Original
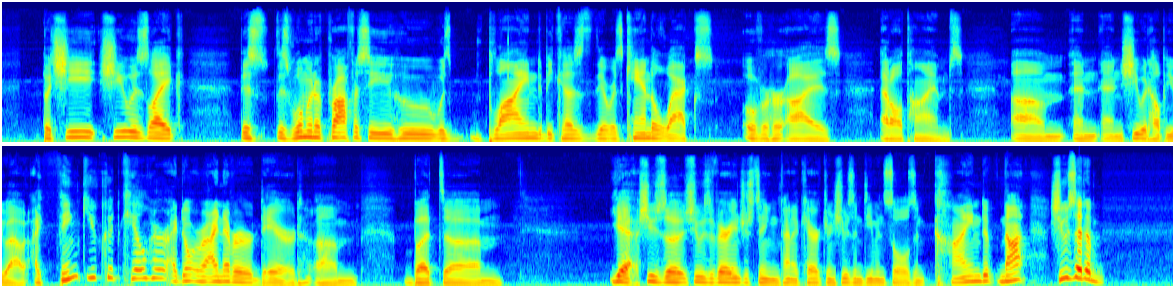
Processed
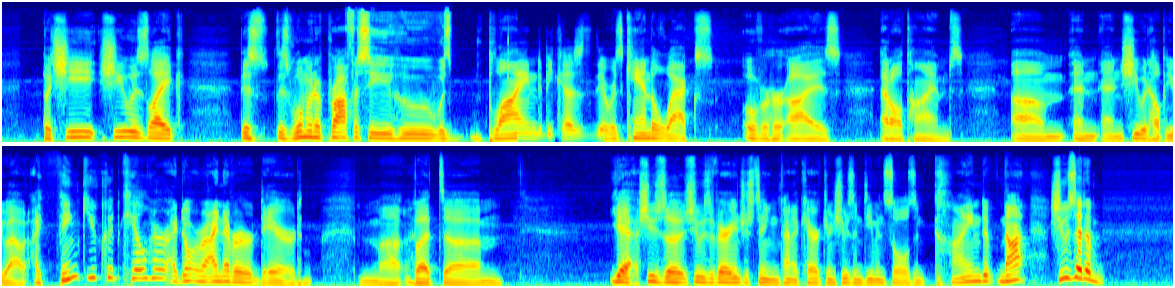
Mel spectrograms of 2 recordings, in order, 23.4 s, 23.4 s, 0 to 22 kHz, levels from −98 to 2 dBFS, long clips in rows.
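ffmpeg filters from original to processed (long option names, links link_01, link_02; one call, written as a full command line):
ffmpeg -i in.wav -filter_complex "[0:a]asettb=1/sr,asplit=3[link_01][link_02][link_03];[link_01]atrim=end=3.434[link_04];[link_02]atrim=start=3.43:end=4.5,asetpts=PTS-STARTPTS,afade=type=in:duration=0.004:curve=qsin,afade=type=out:start_time=1.066:duration=0.004:curve=qsin,aemphasis=mode=production:type=75fm[link_05];[link_03]atrim=start=4.496[link_06];[link_04][link_05]acrossfade=duration=0.004:curve1=hsin:curve2=qsin[link_07];[link_07][link_06]acrossfade=duration=0.004:curve1=qsin:curve2=hsin,asettb=1/sr,asplit=3[link_08][link_09][link_10];[link_08]atrim=end=5.154[link_11];[link_09]atrim=start=5.15:end=6.03,asetpts=PTS-STARTPTS,afade=type=in:duration=0.004:curve=qsin,afade=type=out:start_time=0.876:duration=0.004:curve=qsin,highpass=330,lowpass=5600[link_12];[link_10]atrim=start=6.026[link_13];[link_11][link_12]acrossfade=duration=0.004:curve1=hsin:curve2=qsin[link_14];[link_14][link_13]acrossfade=duration=0.004:curve1=qsin:curve2=hsin,asettb=1/sr,asplit=3[link_15][link_16][link_17];[link_15]atrim=end=20.774[link_18];[link_16]atrim=start=20.77:end=21.36,asetpts=PTS-STARTPTS,afade=type=in:duration=0.004:curve=qsin,afade=type=out:start_time=0.586:duration=0.004:curve=qsin,equalizer=frequency=1300:width_type=o:width=2.3:gain=-7.5[link_19];[link_17]atrim=start=21.356[link_20];[link_18][link_19]acrossfade=duration=0.004:curve1=hsin:curve2=qsin[link_21];[link_21][link_20]acrossfade=duration=0.004:curve1=qsin:curve2=hsin,asplit=3[link_22][link_23][link_24];[link_22]atrim=end=14.702[link_25];[link_23]atrim=start=14.698:end=15.842,asetpts=PTS-STARTPTS,areverse[link_26];[link_24]atrim=start=15.838[link_27];[link_25][link_26]acrossfade=duration=0.004:curve1=hsin:curve2=hsin[link_28];[link_28][link_27]acrossfade=duration=0.004:curve1=hsin:curve2=hsin" out.wav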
